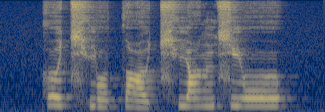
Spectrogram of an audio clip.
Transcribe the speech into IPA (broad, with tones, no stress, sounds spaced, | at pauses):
k ɤ˥ t͡ɕʰ j o˨ ʊ̯ t̪ ɑ˨˩ ʊ̯ t͡ɕʰ j ɑ˥ ŋ ɕ j o˥ ʊ̯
